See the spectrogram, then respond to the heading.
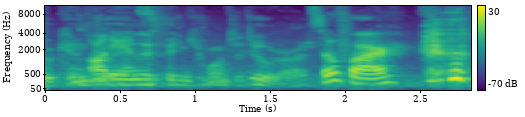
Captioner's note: laughter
